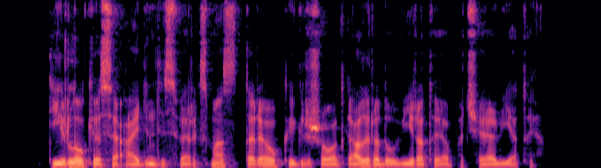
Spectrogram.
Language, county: Lithuanian, Kaunas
